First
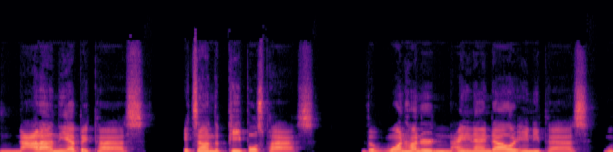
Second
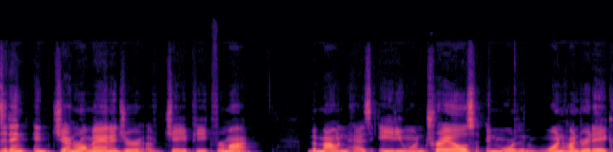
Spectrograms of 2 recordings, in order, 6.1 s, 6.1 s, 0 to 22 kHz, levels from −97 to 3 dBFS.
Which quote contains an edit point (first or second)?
first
